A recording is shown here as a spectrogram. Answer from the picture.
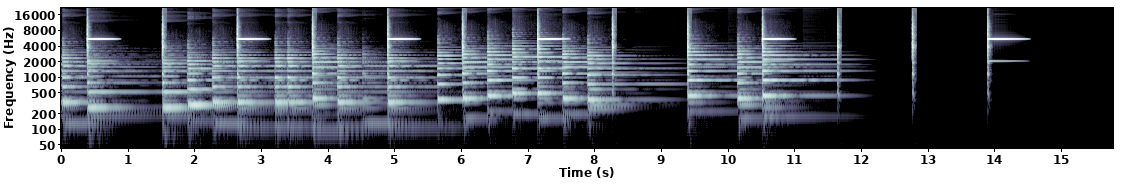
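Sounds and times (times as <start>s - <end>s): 
alto piano accompaniment for a Credo: 0.0s - 12.2s.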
